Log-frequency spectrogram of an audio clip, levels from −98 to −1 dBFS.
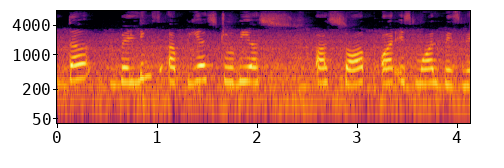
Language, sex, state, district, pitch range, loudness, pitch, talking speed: English, female, Jharkhand, Garhwa, 260-295 Hz, -16 LUFS, 275 Hz, 160 wpm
